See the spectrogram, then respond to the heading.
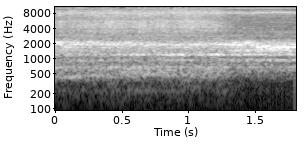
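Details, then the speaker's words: Alta Redshift MXR electric dirt bike, after swapping the rear hand brake for the stock foot brake lever: a quiet, steady high whir of the motor spinning the rear wheel through the chain, smooth, no grinding or knocking. Normal. "Now I got the rear brake on, so let's try to start it up and see what it does. Okay. There it's spinning."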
